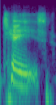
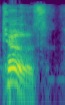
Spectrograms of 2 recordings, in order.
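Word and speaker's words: Toews: look at his name that's not how you pronounce that name i don't know that's wrong oh like the james river like toes how is it spelled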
